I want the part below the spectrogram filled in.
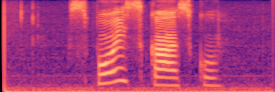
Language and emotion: Russian, neutral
